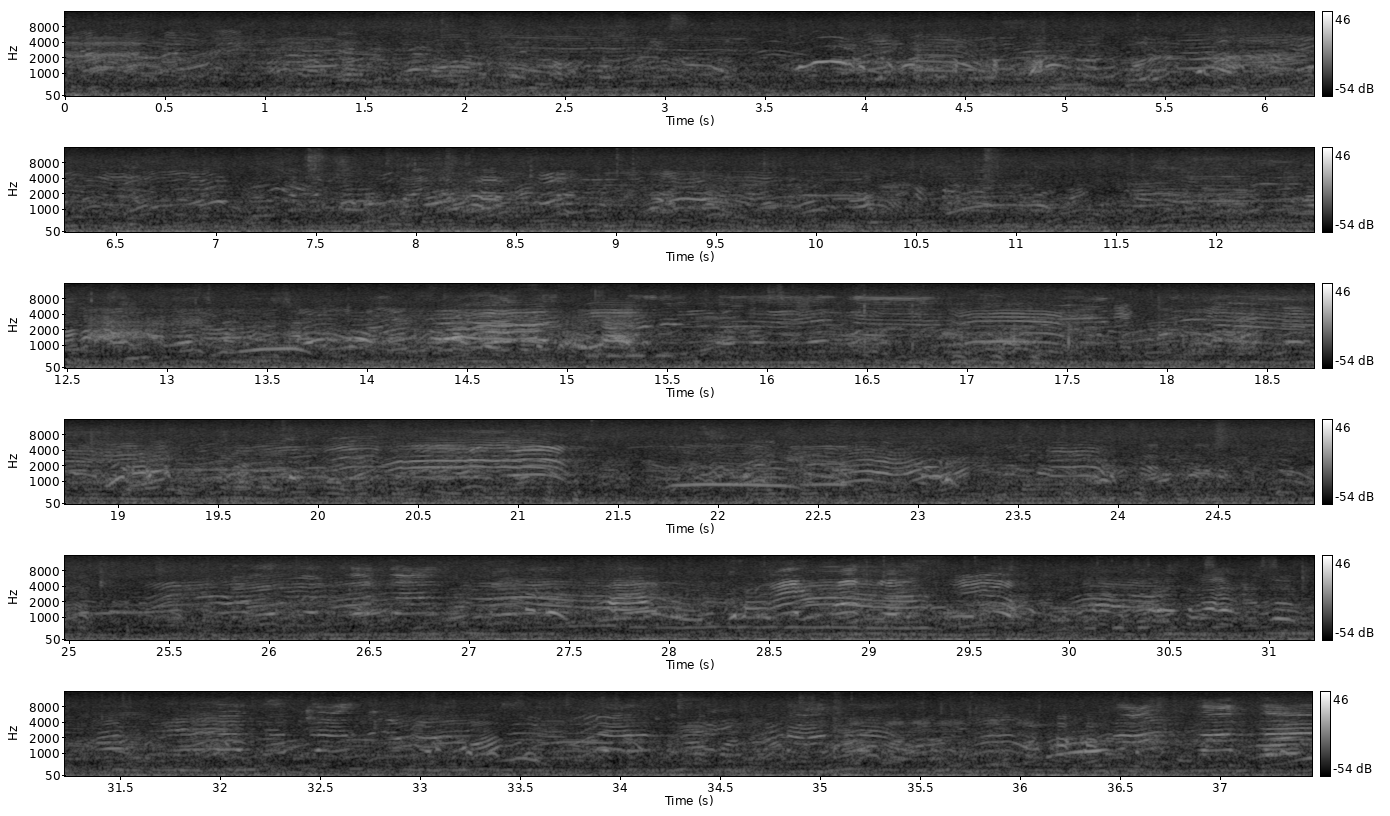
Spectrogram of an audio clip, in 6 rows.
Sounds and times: kids and their parents gathering 0:00.0 - 0:37.4

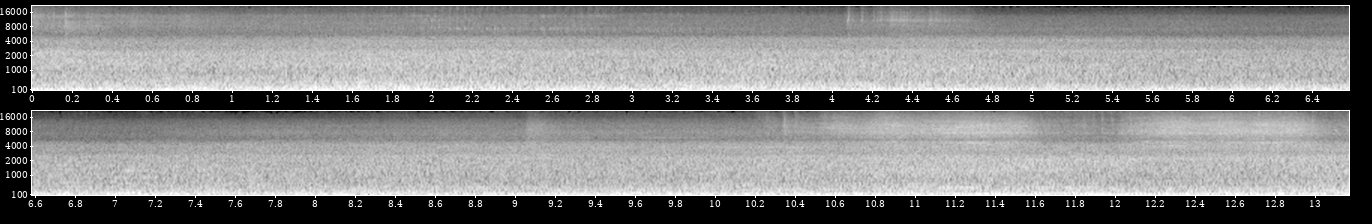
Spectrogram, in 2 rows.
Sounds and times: Traffic Noise 0:00.0 - 0:13.1

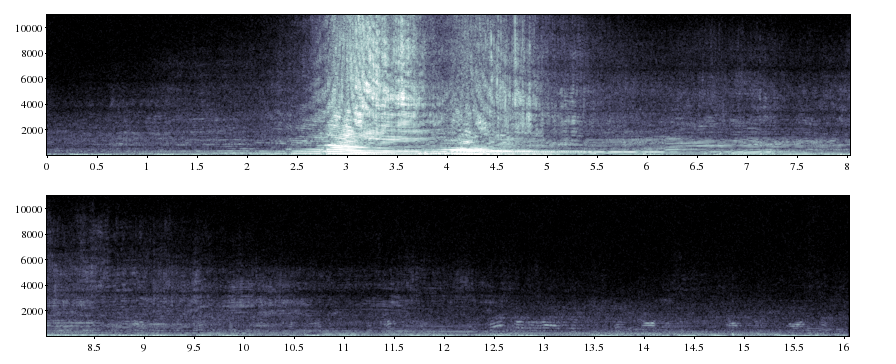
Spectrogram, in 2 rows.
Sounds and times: motorcycle grand prix 0:00.0 - 0:16.0

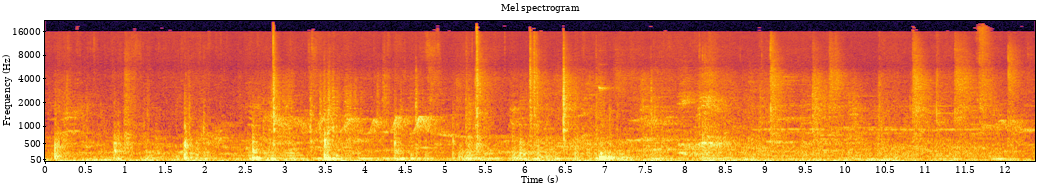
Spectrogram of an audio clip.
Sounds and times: steps on the wooden construction 0:00.0 - 0:12.3
visitors voices 0:01.6 - 0:12.3

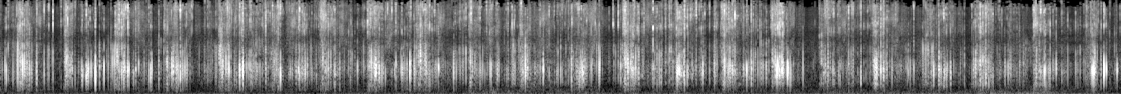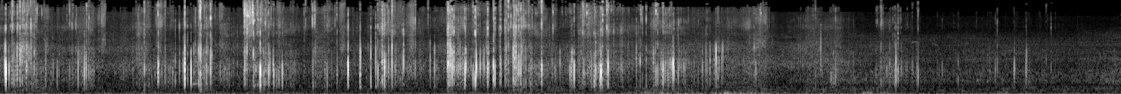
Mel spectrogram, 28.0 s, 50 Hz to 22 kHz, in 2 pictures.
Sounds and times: Walking on shells 0:00.0 - 0:23.6
Walking on shells 0:24.2 - 0:27.1

